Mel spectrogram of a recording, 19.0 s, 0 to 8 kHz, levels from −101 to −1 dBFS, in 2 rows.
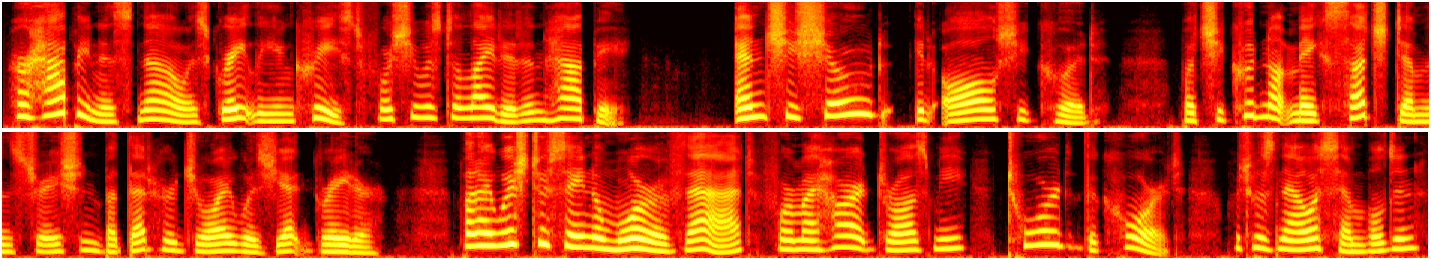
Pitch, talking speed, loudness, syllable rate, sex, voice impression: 215 Hz, 175 wpm, -20 LUFS, 4.5 syllables/s, female, feminine, adult-like, tensed, powerful, bright, clear, intellectual, friendly, elegant, lively, kind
